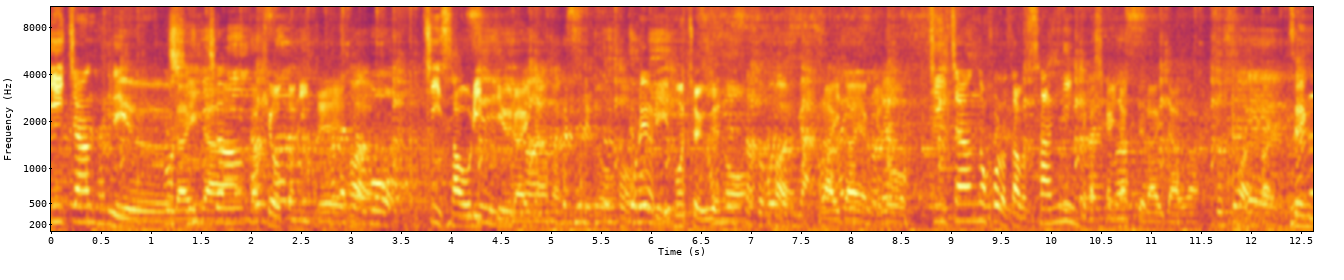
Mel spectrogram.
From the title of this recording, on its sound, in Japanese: 屋外収録「マイナビ JapanCup 名古屋大会 - BMXフリースタイルの現場にて」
